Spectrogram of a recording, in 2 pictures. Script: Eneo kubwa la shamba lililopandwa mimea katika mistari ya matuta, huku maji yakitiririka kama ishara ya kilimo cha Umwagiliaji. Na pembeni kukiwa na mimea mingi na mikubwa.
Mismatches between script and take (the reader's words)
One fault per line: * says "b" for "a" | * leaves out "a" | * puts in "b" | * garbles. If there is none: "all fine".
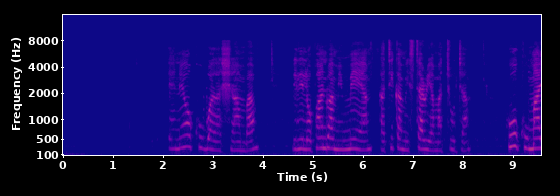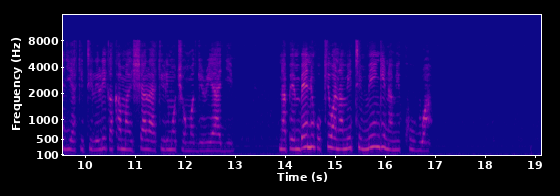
* says "miti" for "mimea"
